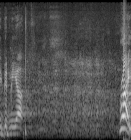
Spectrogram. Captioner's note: audience laughter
